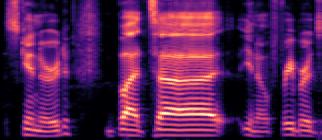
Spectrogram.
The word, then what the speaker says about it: Skynyrd: Uh, the album is pronounced Skinnard, but uh, you know, Freeird's on here.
